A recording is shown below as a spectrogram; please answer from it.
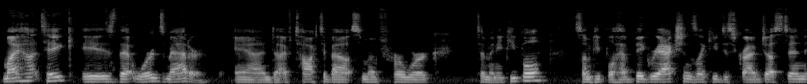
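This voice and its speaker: A man co-hosting a podcast, giving his opinion in a conversational commentary style. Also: medium pitch. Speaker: podcast co-host.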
